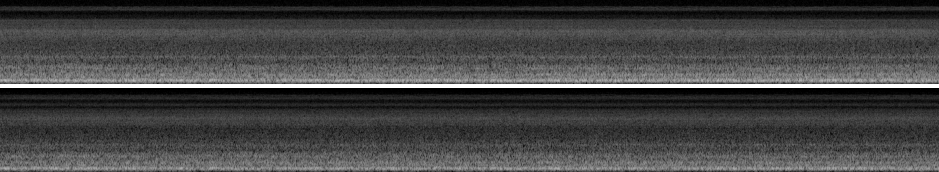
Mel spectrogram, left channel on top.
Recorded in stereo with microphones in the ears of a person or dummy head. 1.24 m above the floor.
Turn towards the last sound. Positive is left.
No sound to turn to.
